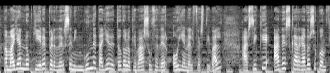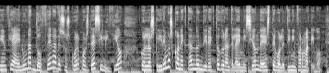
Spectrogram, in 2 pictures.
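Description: A woman playing a composed news anchor in a sci-fi audio drama, reading a scripted bulletin in a formal, measured way. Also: medium pitch, close to an everyday voice. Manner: formal, measured announcer delivery. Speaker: newscast presenter. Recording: music bed under the voice. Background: music.

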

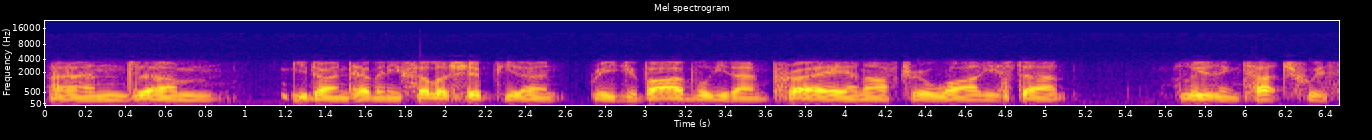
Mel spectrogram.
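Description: A middle-aged man from South Africa, a teacher and filmmaker, telling his story thoughtfully with many pauses and fillers over the phone from a school room. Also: fairly low pitch, fairly even intonation, dry recording. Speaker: interview guest, teacher and filmmaker. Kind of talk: phone interview, casual storytelling. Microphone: telephone. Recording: tinny dry phone line.

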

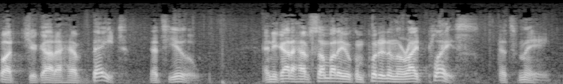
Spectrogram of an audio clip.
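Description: A man's voice: on the low side, lively intonation, brisk. An actor playing a cocky, scheming waterfront crook with slangy tough-guy talk in 1940s radio style. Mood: pushy. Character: scheming, cocky waterfront crook sweet-talking his moll. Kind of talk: 1940s radio crime acting. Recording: muffled 1940s radio recording.

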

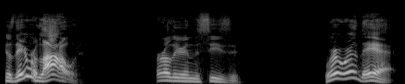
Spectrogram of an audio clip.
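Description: A man's voice: a little high, huge pitch swings, normal speed, pushed and bright, no room sound, clean studio sound. A man hosting a sports call-in radio show, talking casually and giving opinions, repeating words for emphasis. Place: radio studio. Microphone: close studio mic.

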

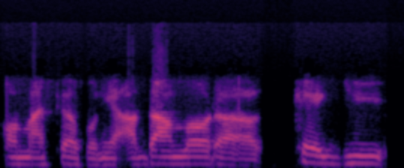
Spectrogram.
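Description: A man with an Arabic accent calling in to a radio talk show, speaking haltingly and repeating himself as he searches for words. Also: mid-range voice, level tone, no room sound. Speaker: caller. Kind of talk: phone-in call. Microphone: phone. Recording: muffled phone line.

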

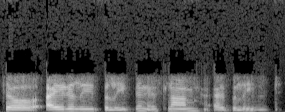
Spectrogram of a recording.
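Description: A woman from Saudi Arabia, a guest on a radio show, telling her personal story in an earnest, soft-spoken way. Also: fairly low pitch, fairly even intonation, moderate pace, gravelly. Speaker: call-in guest. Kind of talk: personal testimony. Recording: tinny phone line.

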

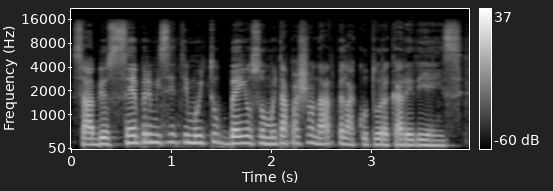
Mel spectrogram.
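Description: Cearense man, twenties, gravelly, chatty guest. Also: high-pitched, fairly quick. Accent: Cearense Brazilian Portuguese. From Ceará, Brazil. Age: 20s. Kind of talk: casual conversation.

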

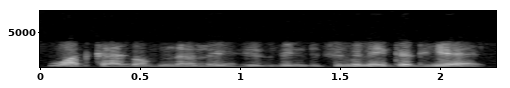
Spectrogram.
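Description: South African male caller, impassioned, stumbling restarts, fairly high voice, tinny phone line, dry sound. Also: huge pitch swings, a little fast, vocal fry, no echo. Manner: impassioned, repeats words, many restarts. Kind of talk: call-in radio comment.

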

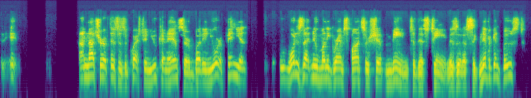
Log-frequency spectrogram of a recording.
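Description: A man's voice: a little high, lively intonation, moderate pace, breathy edge, dry recording. A man doing a broadcast motorsport interview as the interviewer, with a polished, wordy delivery and wry asides. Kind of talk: broadcast interview, scripted intro. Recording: dull, muffled lo-fi audio.

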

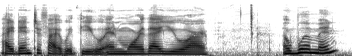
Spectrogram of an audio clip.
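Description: A woman co-hosting a podcast in casual chat, mixing English and Spanish, encouraging and chatty with many pauses. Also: sits low, gravelly, a little mellow, no room sound. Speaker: podcast co-host.

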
